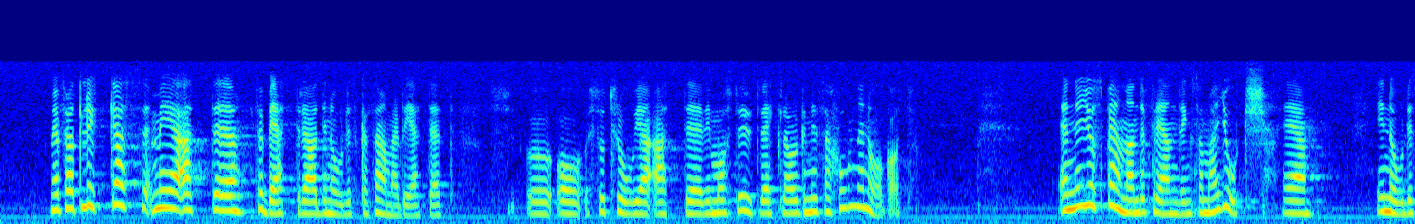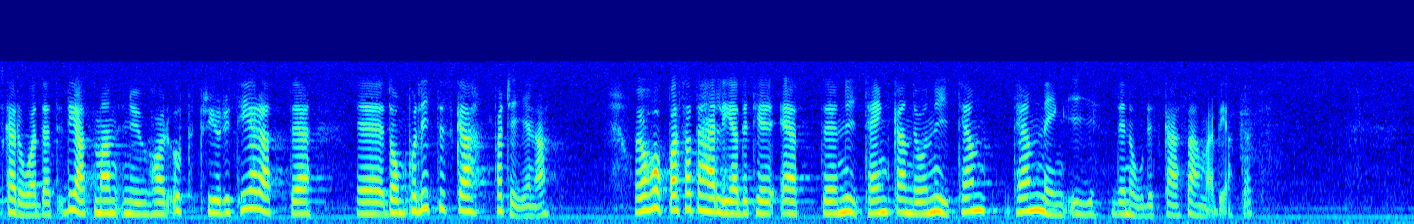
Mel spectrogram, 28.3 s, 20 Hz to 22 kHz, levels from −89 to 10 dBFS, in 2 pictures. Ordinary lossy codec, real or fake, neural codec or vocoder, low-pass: none; real; none; 7.2 kHz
